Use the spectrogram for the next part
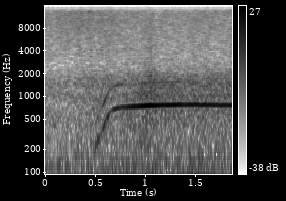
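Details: A kitten meets its father cat on the street. A single meow sweeps sharply upward, then holds a long, level, clear tone to the end, with a low rumble of traffic beneath.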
